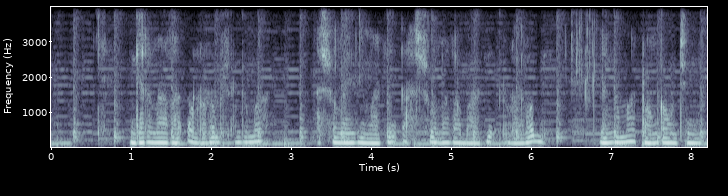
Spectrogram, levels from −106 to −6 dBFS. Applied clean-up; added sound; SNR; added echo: none; Guitar / Drum; 11 dB; none.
